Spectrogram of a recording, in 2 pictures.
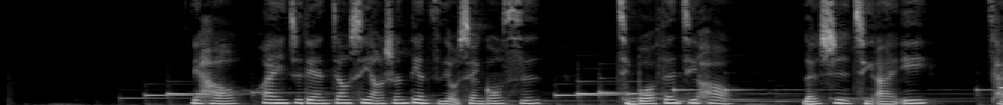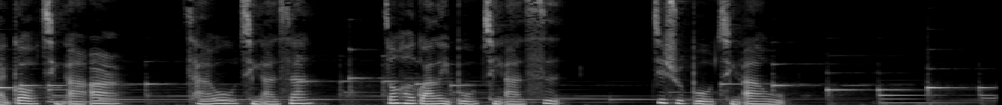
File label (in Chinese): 公司座机彩铃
